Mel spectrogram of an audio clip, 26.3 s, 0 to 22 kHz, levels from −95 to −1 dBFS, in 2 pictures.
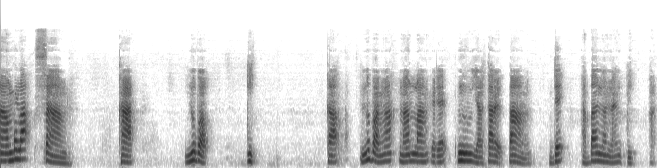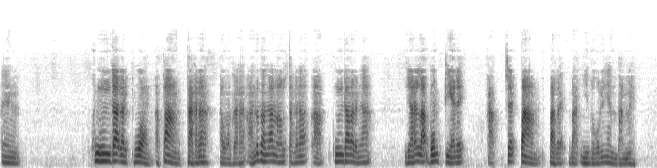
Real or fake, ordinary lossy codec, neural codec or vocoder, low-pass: fake; AAC, 32 kbps; codec, 44.1 kHz, 1.7 kbps, Pupu-Codec; 10.8 kHz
